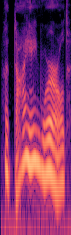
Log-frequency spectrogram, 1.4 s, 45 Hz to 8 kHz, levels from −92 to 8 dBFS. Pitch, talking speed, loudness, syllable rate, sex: 180 Hz, 125 wpm, -14 LUFS, 3.2 syllables/s, female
